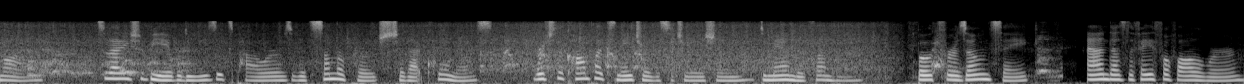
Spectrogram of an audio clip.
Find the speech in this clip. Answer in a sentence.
The speech can be heard from 0.0 to 12.3 s.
